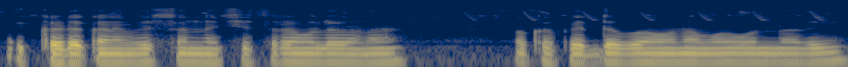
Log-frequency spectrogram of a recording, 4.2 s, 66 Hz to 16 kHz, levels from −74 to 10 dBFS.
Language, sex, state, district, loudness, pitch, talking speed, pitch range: Telugu, male, Andhra Pradesh, Sri Satya Sai, -18 LUFS, 105 Hz, 100 wpm, 100-105 Hz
